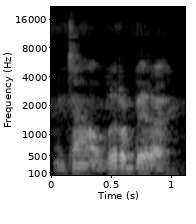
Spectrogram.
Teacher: E ambas dessas palavras, little e bit, vai ter som de R de gênero, porque little não é little, e bit não é bit, é little bit, mas tem A depois de bit, então, porque essa T tem um vogal em frente e atrás, vai virar som de R, de gênero.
